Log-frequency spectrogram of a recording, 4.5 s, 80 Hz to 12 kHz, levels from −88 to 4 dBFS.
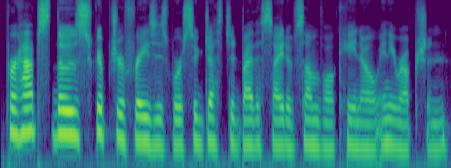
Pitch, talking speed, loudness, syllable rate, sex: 180 Hz, 185 wpm, -19 LUFS, 5.9 syllables/s, female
